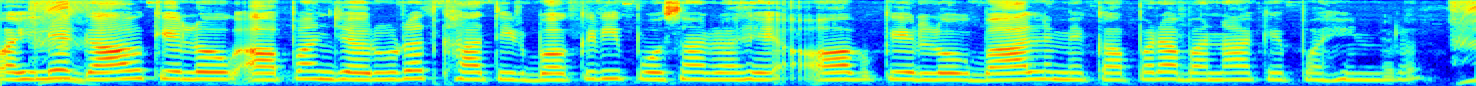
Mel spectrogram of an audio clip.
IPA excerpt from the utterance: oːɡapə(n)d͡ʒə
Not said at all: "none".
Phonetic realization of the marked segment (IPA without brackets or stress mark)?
n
